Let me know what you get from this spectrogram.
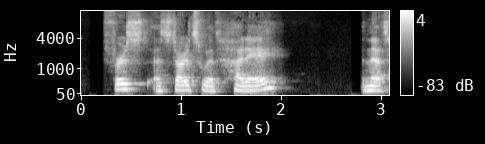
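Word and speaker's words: Hare: and 32 syllables and it's first starts with huh day and that's how you pronounce that H a r e and it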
